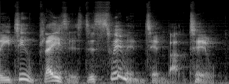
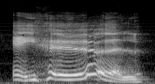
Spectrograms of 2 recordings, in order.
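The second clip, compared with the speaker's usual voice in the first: high, loud, slow seal voice; Honk the seal; 10 dB louder, slower than usual. Acted. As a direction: play a polite silly seal. Honk repeats.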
